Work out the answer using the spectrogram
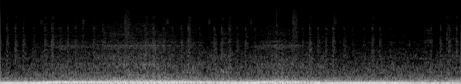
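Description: Engine of a 1988 box Chevy heard from inside the cabin while driving, a steady low drone. Its pitch steps up about half a second in and drops back a little after three seconds.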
